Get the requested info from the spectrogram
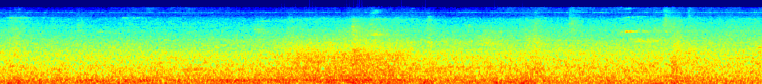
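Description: Deccan Express passenger train rolling along a station platform, a steady rumble of wheels and coaches heard from aboard the train.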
